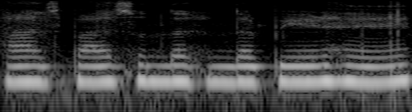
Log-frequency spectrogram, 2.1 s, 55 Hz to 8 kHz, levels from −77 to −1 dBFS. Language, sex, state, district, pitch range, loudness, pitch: Hindi, female, Uttar Pradesh, Budaun, 210-215 Hz, -28 LUFS, 210 Hz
